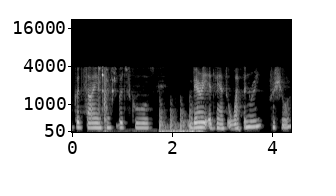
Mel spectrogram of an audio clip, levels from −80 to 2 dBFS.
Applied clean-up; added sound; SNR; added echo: classical method Wiener filter.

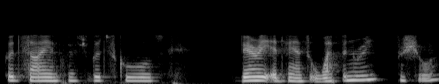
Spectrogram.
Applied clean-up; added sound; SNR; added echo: neural mask model DeepFilterNet 3.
